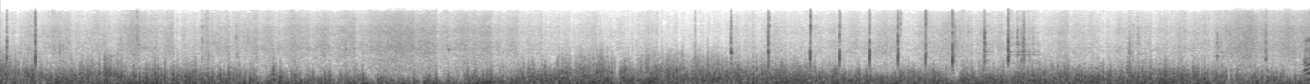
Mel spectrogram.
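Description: Steady, loud wind buffets an outdoor microphone nonstop, with faint taps of wood being split in the background; no talking.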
